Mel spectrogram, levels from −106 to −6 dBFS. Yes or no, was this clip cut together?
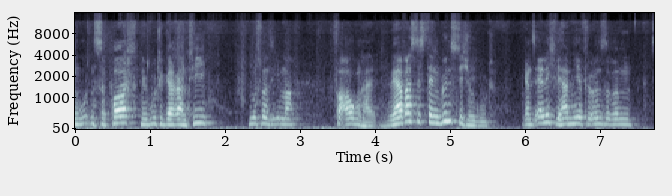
no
